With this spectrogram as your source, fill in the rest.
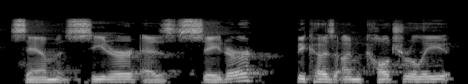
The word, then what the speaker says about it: Seder: Like Sam Seder, like Cedar, there, I just did.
